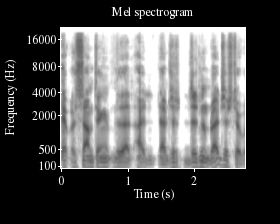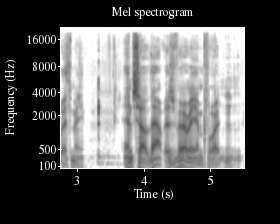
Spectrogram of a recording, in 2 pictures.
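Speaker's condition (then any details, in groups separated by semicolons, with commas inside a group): Head and neck cancer; tongue moved awkwardly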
